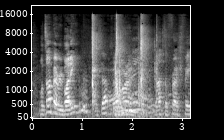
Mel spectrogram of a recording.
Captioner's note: claps hands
